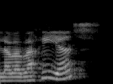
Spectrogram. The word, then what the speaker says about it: lavavajillas: dire le lave-vaisselle, el lavavajillas. Donc, il y a à chaque fois VA, VA. Hein, attention, le V se prononce B, donc el lavavajillas.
